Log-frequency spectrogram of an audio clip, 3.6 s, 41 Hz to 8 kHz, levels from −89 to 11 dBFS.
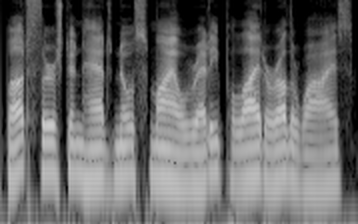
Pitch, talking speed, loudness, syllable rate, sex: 120 Hz, 150 wpm, -18 LUFS, 5.0 syllables/s, male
